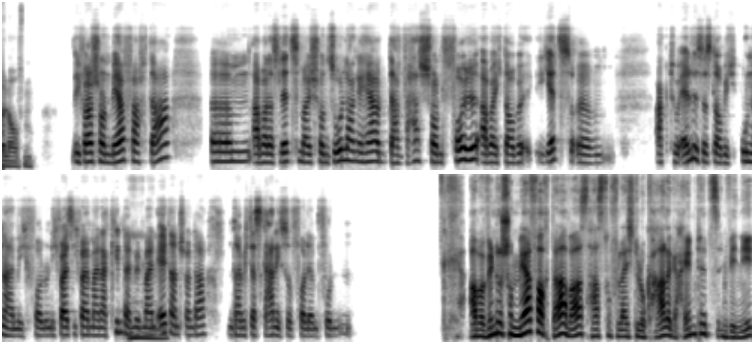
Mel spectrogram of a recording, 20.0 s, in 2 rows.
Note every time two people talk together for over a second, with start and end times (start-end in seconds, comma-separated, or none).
none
